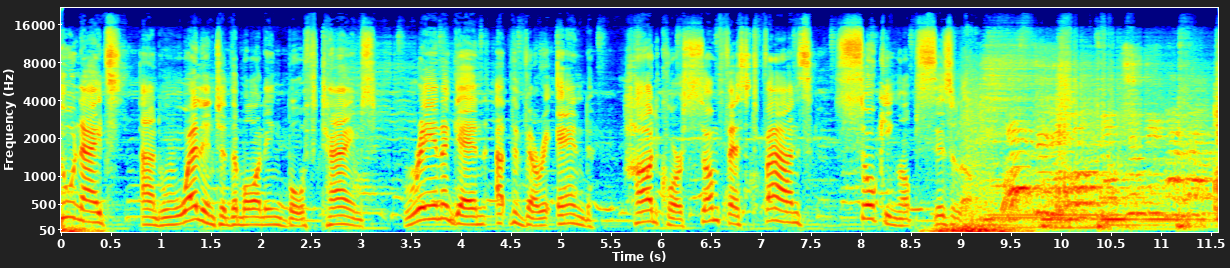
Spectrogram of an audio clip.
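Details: Adult speaker (news-style narration); normal speech.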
